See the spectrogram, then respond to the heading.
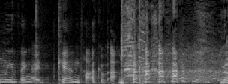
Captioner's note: laughter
